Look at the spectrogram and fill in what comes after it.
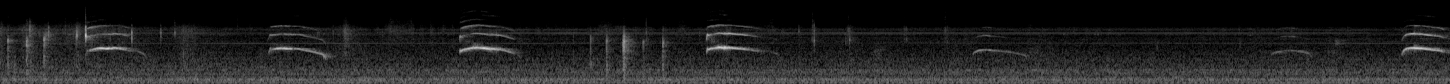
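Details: Cute grey kitten calling for its mama with high, thin, arched meows at irregular intervals of about two seconds, a few softer calls among them, over a low steady background hiss.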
